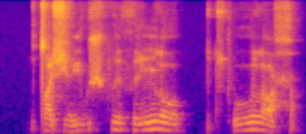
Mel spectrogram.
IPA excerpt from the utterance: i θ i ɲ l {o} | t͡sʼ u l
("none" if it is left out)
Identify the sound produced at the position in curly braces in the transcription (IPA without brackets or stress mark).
o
